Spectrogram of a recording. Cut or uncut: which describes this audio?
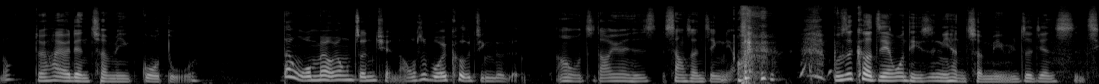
uncut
